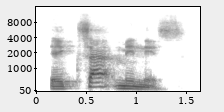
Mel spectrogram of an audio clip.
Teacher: La sílaba tónica se encuentra en la antepenúltima sílaba, ¿sí? La última sería nes, la penúltima sería me y la antepenúltima sería xa, que es donde recae la sílaba tónica. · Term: palabra esdrújula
